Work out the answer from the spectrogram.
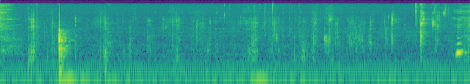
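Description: Close-miked chewing and biting of firm, crunchy tiger prawn meat: a run of small wet clicks and smacks, with one louder crunch about half a second in.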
